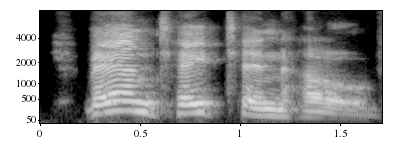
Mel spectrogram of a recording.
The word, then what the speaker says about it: Van Tatenhove: It's Van Tatenhove, so it's like Van, and then like Sharon Tate, and then the number 10, and then Hove, which rhymes with cove.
